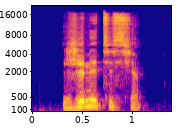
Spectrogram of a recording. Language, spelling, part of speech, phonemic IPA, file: French, généticien, noun, /ʒe.ne.ti.sjɛ̃/, LL-Q150 (fra)-généticien.wav
- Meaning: geneticist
